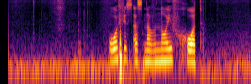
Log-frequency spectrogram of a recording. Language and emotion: Russian, neutral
